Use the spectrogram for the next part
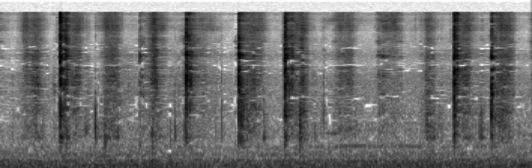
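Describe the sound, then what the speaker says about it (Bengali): A spoon stirs raisins and flour together in a bowl, making a handful of sharp, irregular clinks and scrapes over a quiet background with no talking. "এই কিশমিশের মধ্যে আমি একটুখানি ময়দা দিয়ে দিচ্ছি, দিয়ে একটু এভাবে করে নেড়েচেড়ে একটু কোট করে নেব কিশমিশগুলো"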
